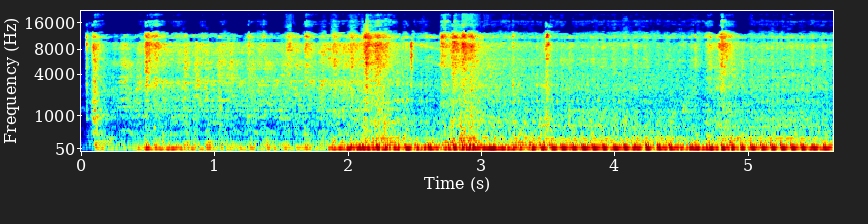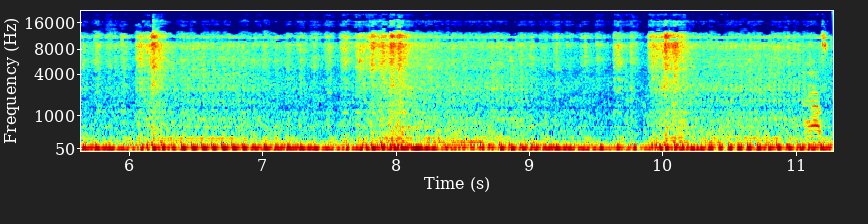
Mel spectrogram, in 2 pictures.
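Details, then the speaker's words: Old carbureted car with oil bath air cleaner, cold start right after oil change and valve cover work, choke not working: deep loping idle stumbling and surging on throttle; rough running cold, cause not pinned down. "let the oil run through the engine for a quick second you'll you can hear how awful this thing runs right now"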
